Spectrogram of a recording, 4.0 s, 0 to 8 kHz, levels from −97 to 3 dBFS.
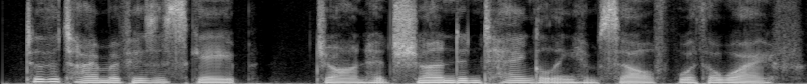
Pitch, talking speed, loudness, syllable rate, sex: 165 Hz, 225 wpm, -20 LUFS, 5.7 syllables/s, female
